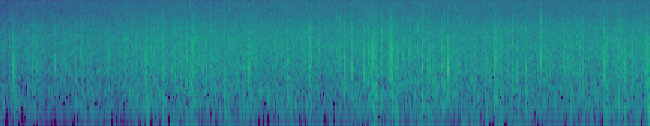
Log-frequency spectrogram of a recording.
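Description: Steady rain patters on a hard surface, a dense, even hiss dotted with sharper individual drops, constant with no voices.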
